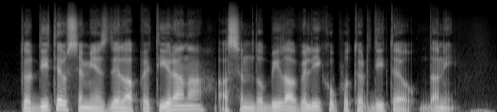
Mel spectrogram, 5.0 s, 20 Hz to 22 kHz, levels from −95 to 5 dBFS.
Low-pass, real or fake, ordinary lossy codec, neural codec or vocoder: 19.8 kHz; fake; none; autoencoder, 48 kHz, 32 numbers a frame, DAC-VAE, trained on Japanese speech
